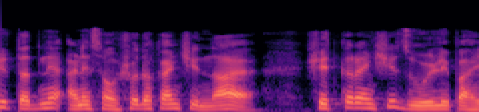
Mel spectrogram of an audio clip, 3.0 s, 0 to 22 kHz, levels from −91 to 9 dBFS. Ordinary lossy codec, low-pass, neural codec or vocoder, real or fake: none; none; codec, 16 kHz, 4 kbps, X-Codec, WavLM features, trained on Multilingual LibriSpeech; fake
